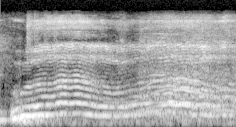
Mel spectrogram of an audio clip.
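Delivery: high sung whoa of a slippery soap; sing-song soap voice. Retold or imitated. Host imitating Slippery Soap sliding past, high and sung. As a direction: slide the whoa up like a soap gliding. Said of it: "he'd be like".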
